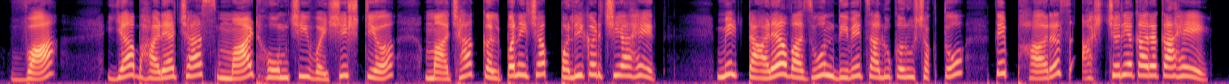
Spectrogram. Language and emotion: Marathi, surprised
